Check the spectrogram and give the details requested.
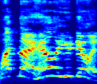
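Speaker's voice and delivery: high, loud yelling. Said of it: "he's kinda fucking yelling at me".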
